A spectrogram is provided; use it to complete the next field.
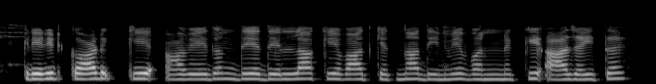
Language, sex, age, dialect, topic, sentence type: Magahi, female, 60-100, Central/Standard, banking, question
